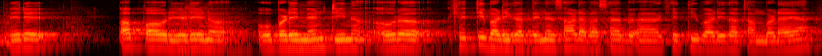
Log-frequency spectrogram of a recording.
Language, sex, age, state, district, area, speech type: Dogri, male, 18-30, Jammu and Kashmir, Udhampur, rural, spontaneous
